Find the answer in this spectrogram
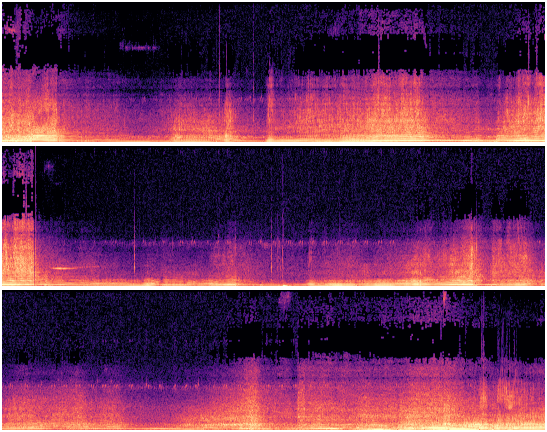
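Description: Mitsubishi Lancer rally car's engine revving hard and dropping again and again as it accelerates out of and lifts into corners, the pitch climbing and falling many times. It grows louder whenever the car passes close.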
